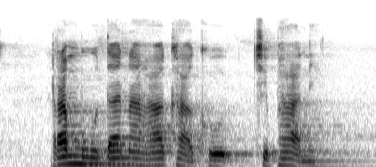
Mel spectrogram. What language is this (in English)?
Venda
